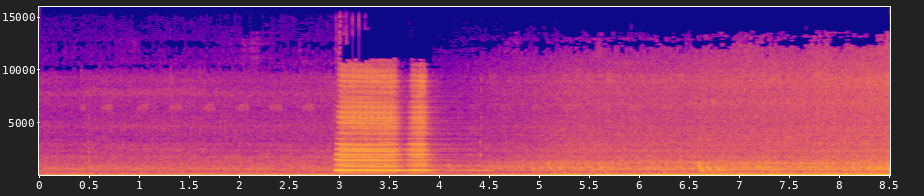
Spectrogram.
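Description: Diesel locomotive horn sounding one short blast of several tones about three seconds in, over the low rumble of the locomotive's engine, which grows louder over the last few seconds.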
